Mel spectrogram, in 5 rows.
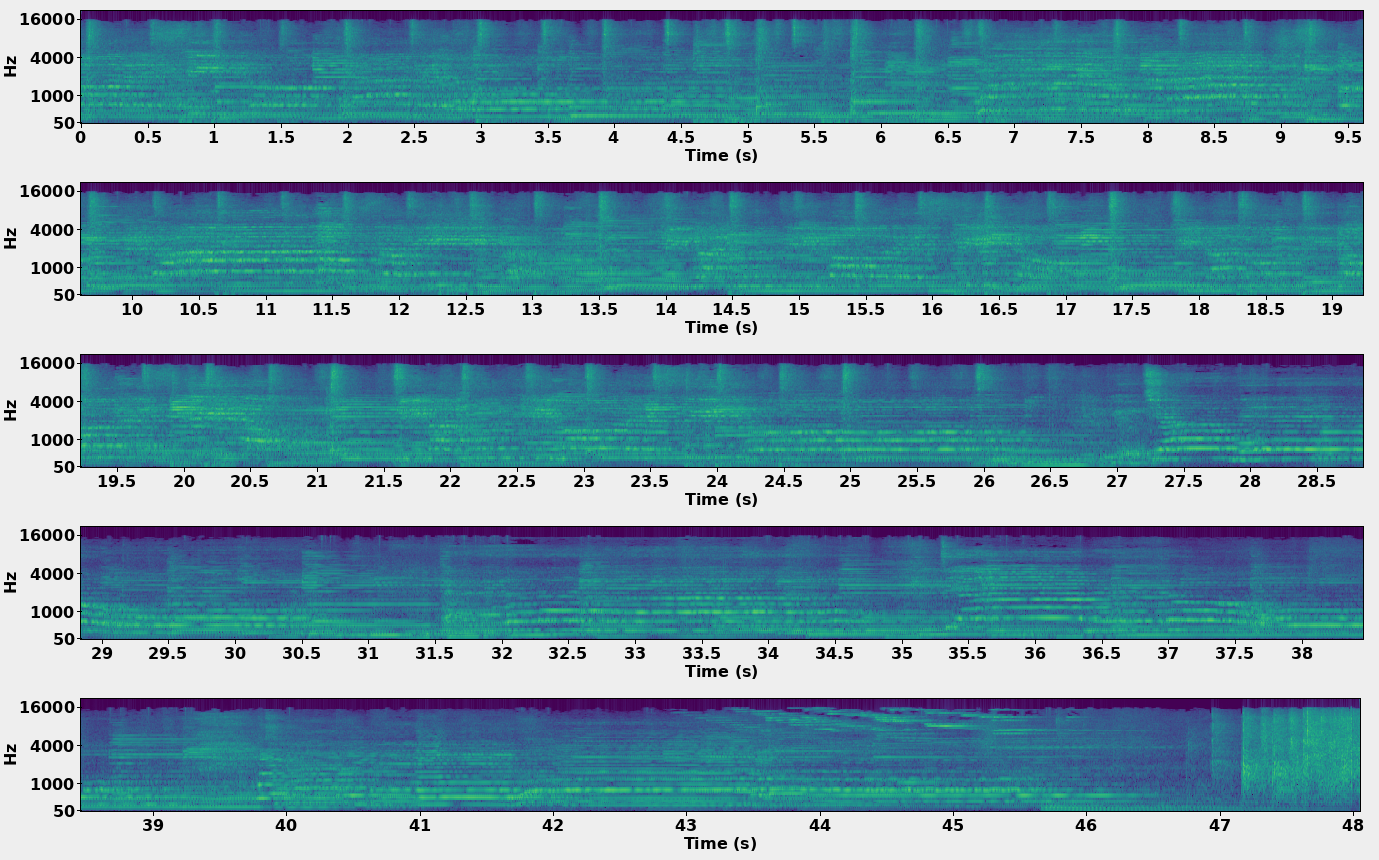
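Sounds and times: woman singing: 0:00.0 - 0:05.2, 0:06.7 - 0:26.2, 0:26.8 - 0:30.9, 0:31.6 - 0:45.6
keyboard: 0:00.0 - 0:48.0
saxophone: 0:28.4 - 0:46.8.

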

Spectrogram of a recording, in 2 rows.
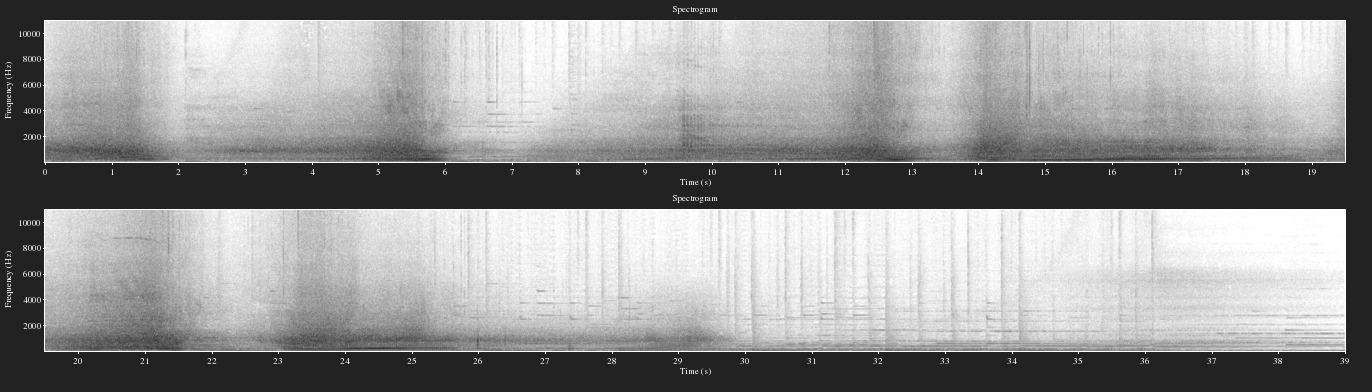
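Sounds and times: car engine accelerating past: 0:00.0 - 0:06.4, 0:07.7 - 0:27.4, 0:28.0 - 0:29.8.

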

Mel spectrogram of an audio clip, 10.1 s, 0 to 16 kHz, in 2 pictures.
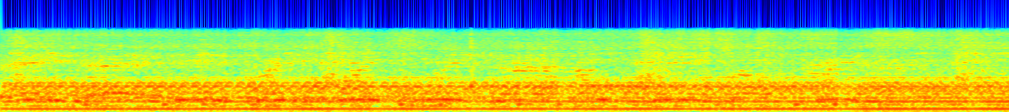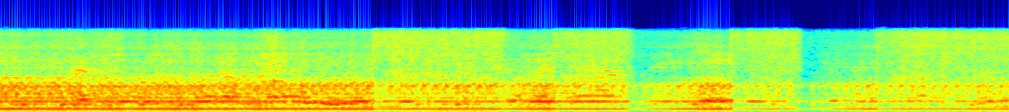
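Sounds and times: steady low hum: 0:00.0 - 0:10.0
paint spray gun hissing: 0:06.9 - 0:10.0.

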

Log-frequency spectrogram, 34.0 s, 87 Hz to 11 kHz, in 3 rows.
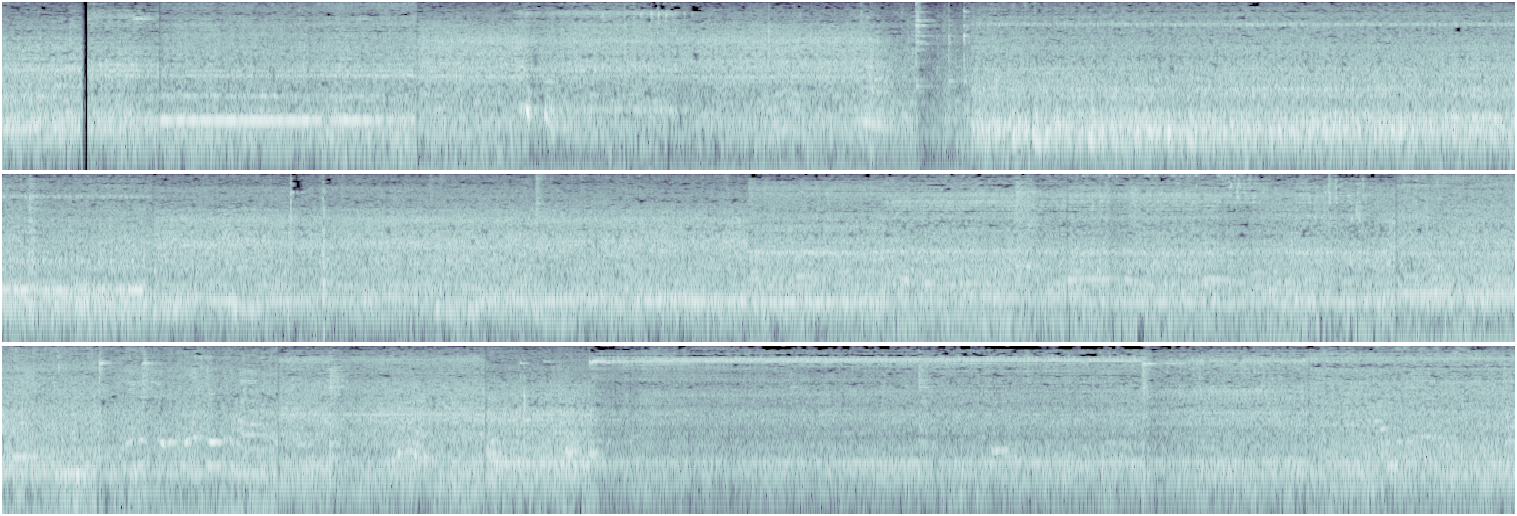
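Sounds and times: milling machine cutting steel: 0:00.1 - 0:34.0.

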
